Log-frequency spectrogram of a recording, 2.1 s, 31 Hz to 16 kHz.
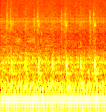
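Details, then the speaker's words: Scion FR-S (GT86/BRZ) at engine idle, wheel turned back and forth: dull clunks in the steering column from a worn electric power steering motor bushing that may be starting to crumble; the bushing is then replaced. "Okay, for starters, as I understand it, if you turn the wheel back and forth and it makes a clunking noise, your steering motor bushing is probably no bueno."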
